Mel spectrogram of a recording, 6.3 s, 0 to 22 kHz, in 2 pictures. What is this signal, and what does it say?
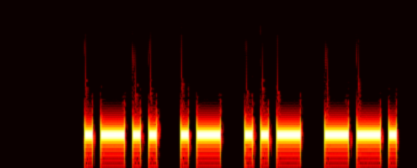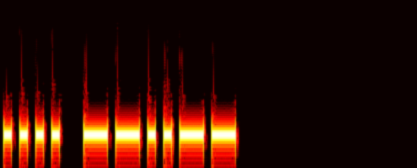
Morse code, heard as a keyed tone, about 20 wpm, 700 Hz. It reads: LAUGH,
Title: 4x Word-Spacing - Sentences from Top 500 Words - 20wpm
